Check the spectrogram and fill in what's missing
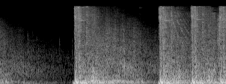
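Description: Video game gunfire: sudden loud bursts of rapid shots erupt after a quiet moment, cutting off and then returning twice in quick succession, close and dominant.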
